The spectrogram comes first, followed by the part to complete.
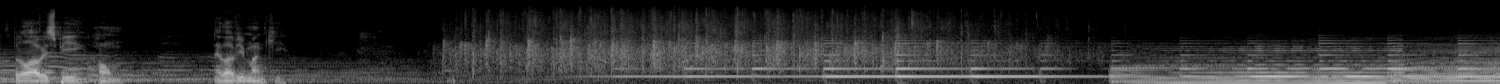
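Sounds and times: crowd applauding: 4.2s - 11.5s.

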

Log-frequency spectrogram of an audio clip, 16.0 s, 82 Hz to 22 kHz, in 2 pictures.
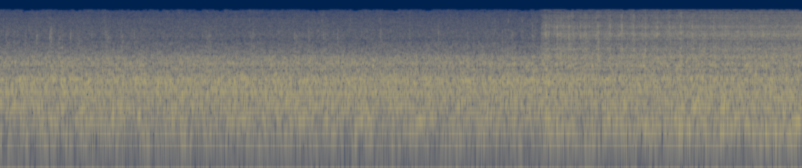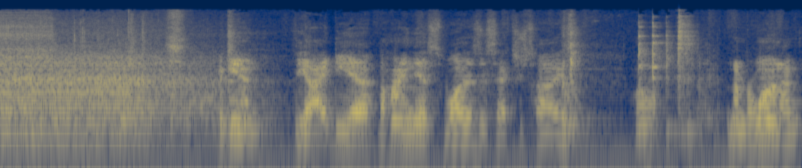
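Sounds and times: lathe gear whine: 0.0s - 10.5s.

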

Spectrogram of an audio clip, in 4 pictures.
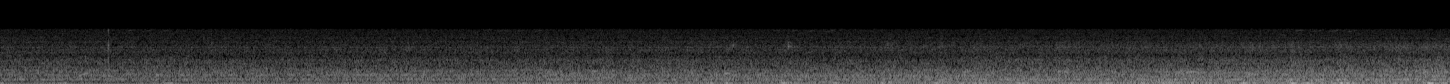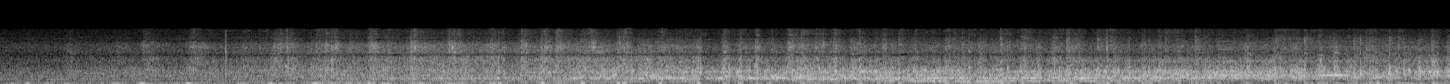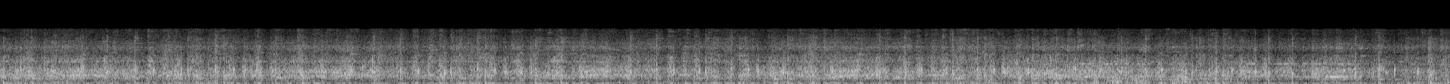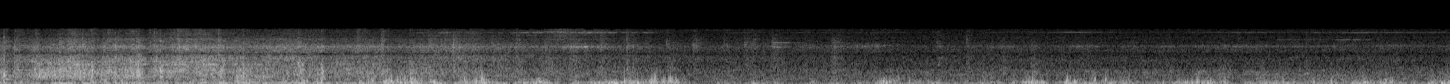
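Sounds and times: electric locomotive humming: 0.0s - 58.0s
train wheels clacking over rails: 14.3s - 54.5s.

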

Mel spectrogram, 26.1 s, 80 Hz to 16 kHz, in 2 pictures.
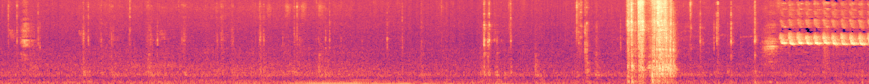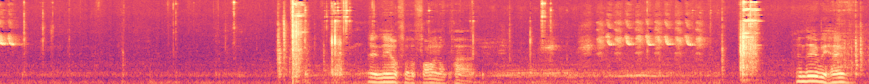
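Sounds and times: bird chirping trill: 10.8s - 13.4s, 19.9s - 23.8s.

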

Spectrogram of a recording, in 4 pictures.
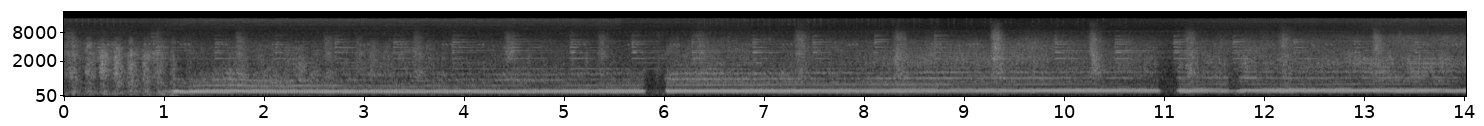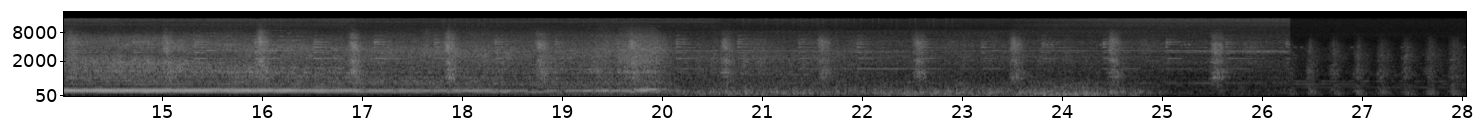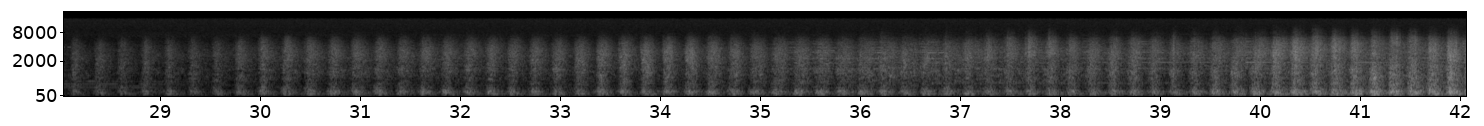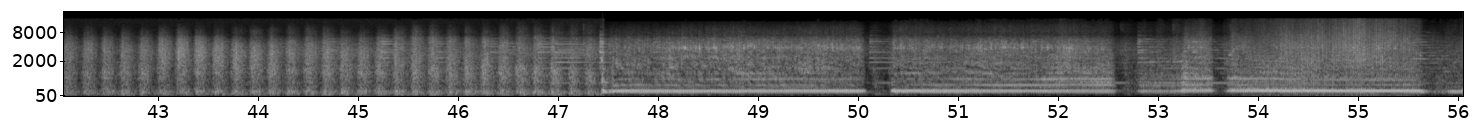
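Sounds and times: steam locomotive exhaust chuffs: 0.0s - 56.0s
steam whistle: 1.0s - 20.2s, 47.4s - 56.0s.

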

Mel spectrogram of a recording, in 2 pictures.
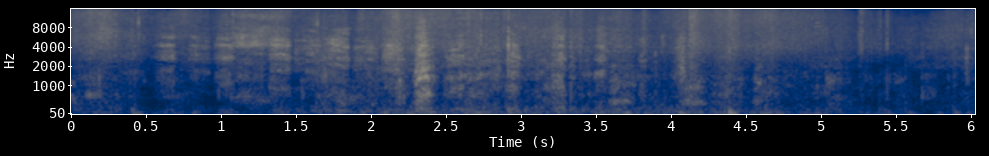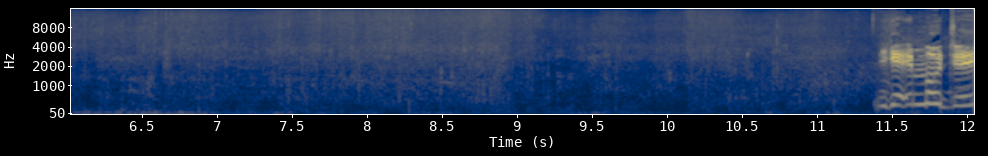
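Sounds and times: footsteps on a path: 2.2s - 11.3s.

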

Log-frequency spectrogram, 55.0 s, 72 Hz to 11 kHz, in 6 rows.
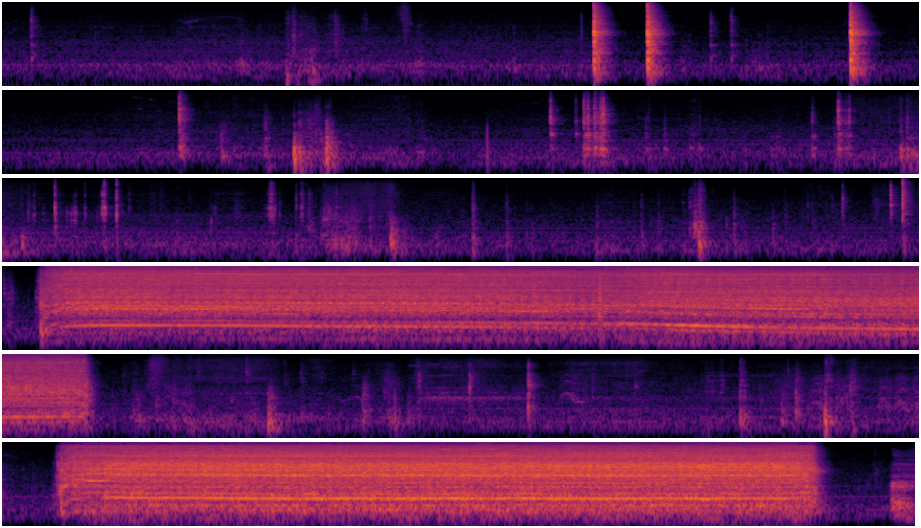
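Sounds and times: cordless drill boring into steel: 27.9s - 37.6s, 46.4s - 54.1s.

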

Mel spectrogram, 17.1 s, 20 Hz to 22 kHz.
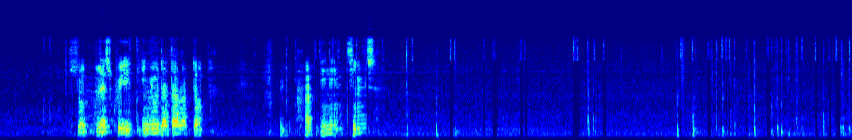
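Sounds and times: keyboard typing: 0.8s - 1.2s, 8.1s - 10.6s, 11.4s - 12.2s, 13.5s - 17.0s.

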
